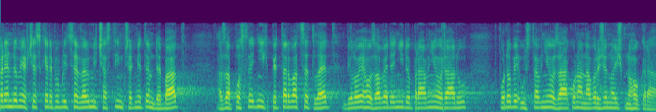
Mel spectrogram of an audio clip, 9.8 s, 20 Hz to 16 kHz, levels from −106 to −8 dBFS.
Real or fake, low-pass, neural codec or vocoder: real; 7.2 kHz; none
